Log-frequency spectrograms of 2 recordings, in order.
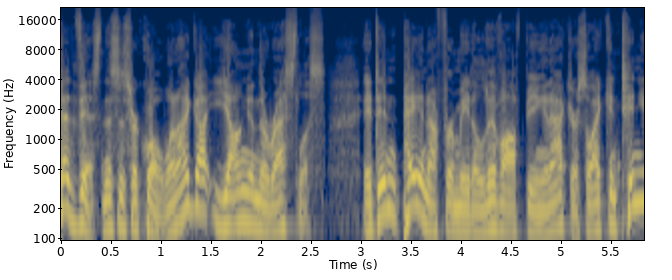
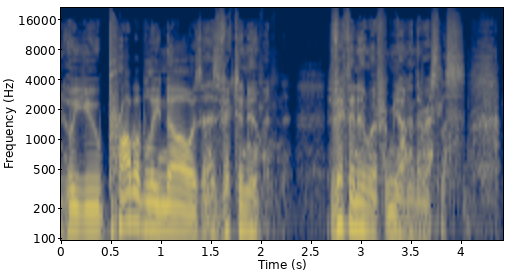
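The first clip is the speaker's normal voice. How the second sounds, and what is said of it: Poor imitation of another person's voice. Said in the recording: “my very bad Victor Newman impression”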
